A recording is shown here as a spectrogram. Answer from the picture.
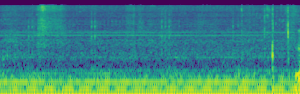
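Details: Steady low mechanical hum with a few faint clicks and rustles, no animal voice heard.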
